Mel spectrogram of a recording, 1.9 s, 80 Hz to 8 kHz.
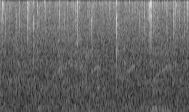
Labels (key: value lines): label: biophony
recorder: SoundTrap 500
